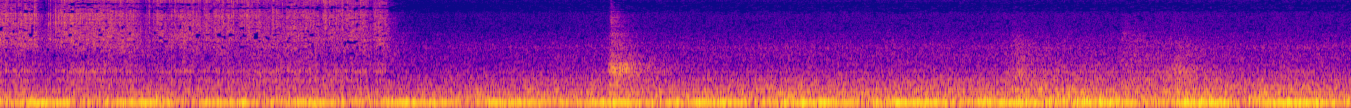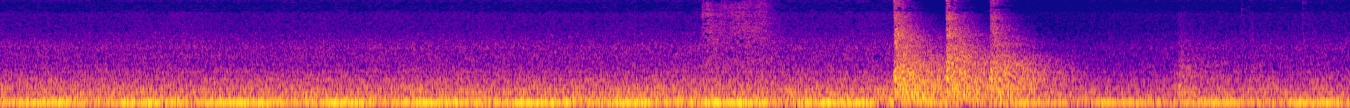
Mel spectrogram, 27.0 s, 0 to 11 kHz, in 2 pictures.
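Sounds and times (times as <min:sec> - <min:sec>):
welder hissing: 0:00.0 - 0:04.1, 0:20.5 - 0:21.4.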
